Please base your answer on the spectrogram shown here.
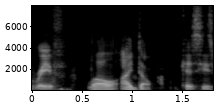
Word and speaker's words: Ralph: rough it's it's Reef it literally says r-a-l-p-h yeah he pronounces it Rave well I don't because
